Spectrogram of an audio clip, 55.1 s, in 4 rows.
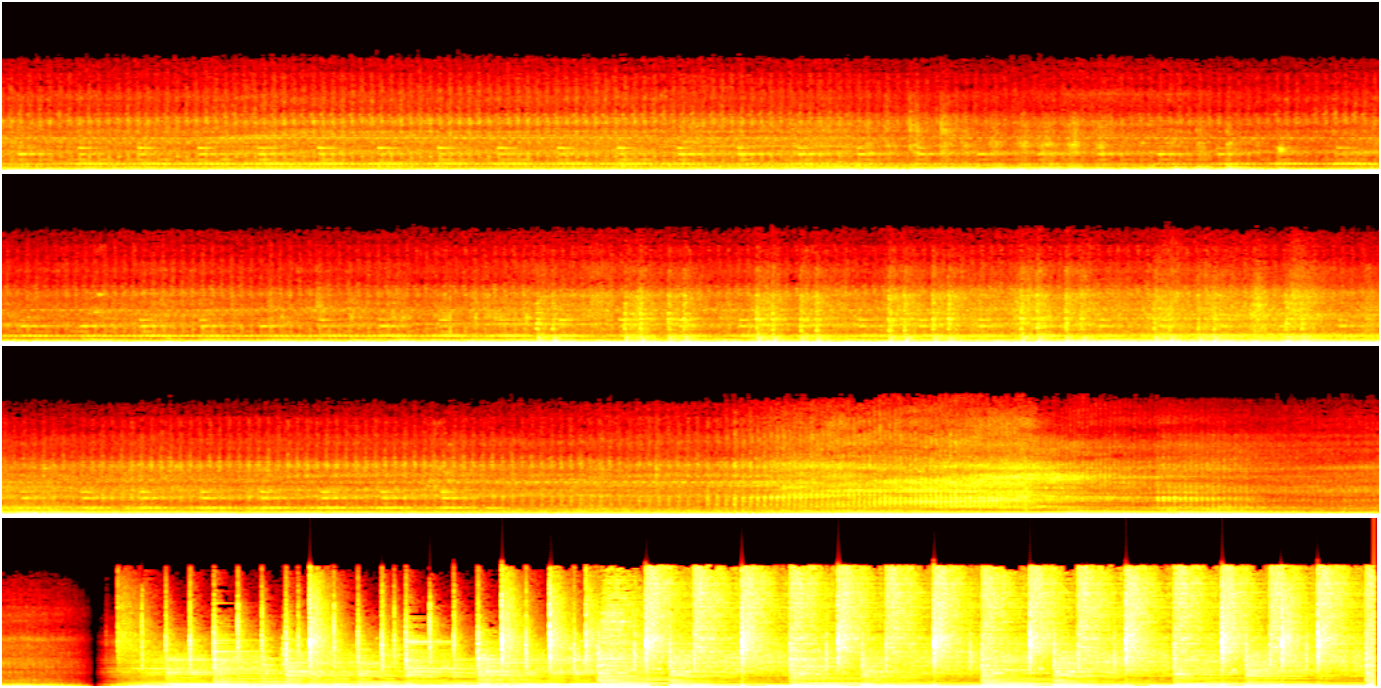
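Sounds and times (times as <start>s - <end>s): train wheels clattering over rail joints: 17.4s - 30.3s
level crossing warning tone: 42.4s - 55.0s.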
